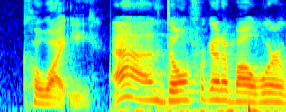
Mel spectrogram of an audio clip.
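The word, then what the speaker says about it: Kauaʻi: A lot of people say it as 2 syllables, Kauai, but actually it has an okina, so you pronounce the I separately, Kauai.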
